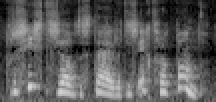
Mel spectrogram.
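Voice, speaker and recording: An actress with a husky voice playing an earnest, opinionated woman in a conversational radio soap. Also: sits high, sing-song, normal speed, dark tone, exaggerated voice. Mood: earnest, admiring. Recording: dull 1990s radio recording.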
